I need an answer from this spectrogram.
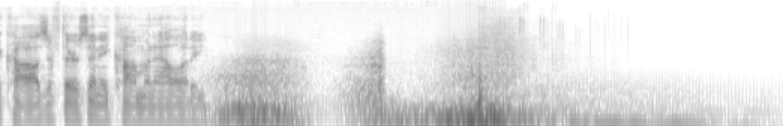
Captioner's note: swish; swoosh; buzzing; crackle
